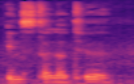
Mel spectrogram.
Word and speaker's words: Installateur: আসল উচ্চারণটা শুনে আপনি ওইটা অনুকরণ করার চেষ্টা করবেন। Installateur. ইনস্টলেটর, Installateur.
